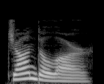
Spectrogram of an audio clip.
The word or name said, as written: jondalar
